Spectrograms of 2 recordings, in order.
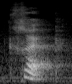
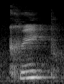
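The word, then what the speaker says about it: crêpe: france it is effective please pronounce clip not creep or crepe the tradition is if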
